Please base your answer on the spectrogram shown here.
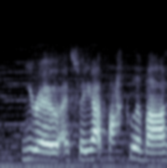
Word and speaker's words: gyro: you got a gyro i believe that'll tell you it's properly pronounced probably wrong but i know it's not gyro hero i swear you got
